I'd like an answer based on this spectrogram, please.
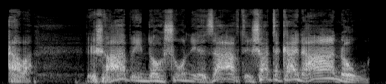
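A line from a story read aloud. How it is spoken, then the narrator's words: Serious call over crowd. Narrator (German): rief Bergmann mit ernster Miene über das Getuschel der Menge hinweg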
